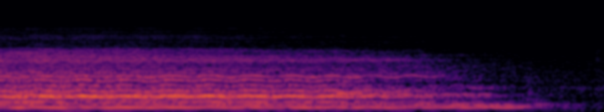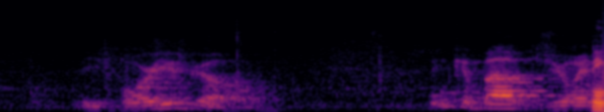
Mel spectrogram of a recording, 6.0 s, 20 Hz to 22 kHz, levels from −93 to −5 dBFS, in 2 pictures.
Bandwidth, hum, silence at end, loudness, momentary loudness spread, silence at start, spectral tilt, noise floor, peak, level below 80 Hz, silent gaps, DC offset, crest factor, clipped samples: 9.8 kHz; none; 0 s; -44 LUFS; 19 LU; 0 s; -6.5 dB/octave; -76 dBFS; -22 dBFS; under -90 dBFS; none; under 0.1%; 24 dB; under 0.1%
